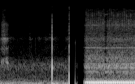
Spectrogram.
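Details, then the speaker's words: BMW 525i with N52 engine, started the day after starter replacement: a few clicks and a brief gap, then a smooth, steady low idle with no knocks or misses; healthy after repair. "morning everybody is the next day but as you can hear we succeeded on the replacement of the starter for the n52 525i"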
